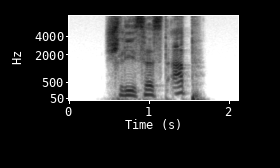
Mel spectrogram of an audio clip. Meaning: second-person singular subjunctive I of abschließen
- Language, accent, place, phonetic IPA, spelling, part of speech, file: German, Germany, Berlin, [ˌʃliːsəst ˈap], schließest ab, verb, De-schließest ab.ogg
